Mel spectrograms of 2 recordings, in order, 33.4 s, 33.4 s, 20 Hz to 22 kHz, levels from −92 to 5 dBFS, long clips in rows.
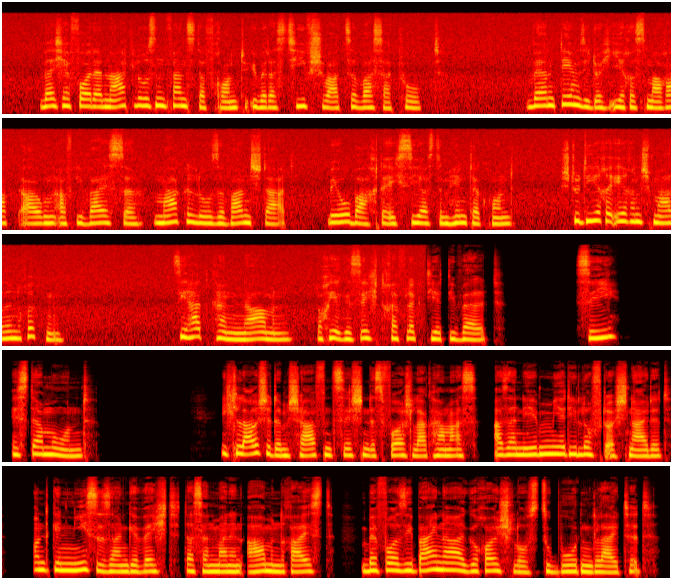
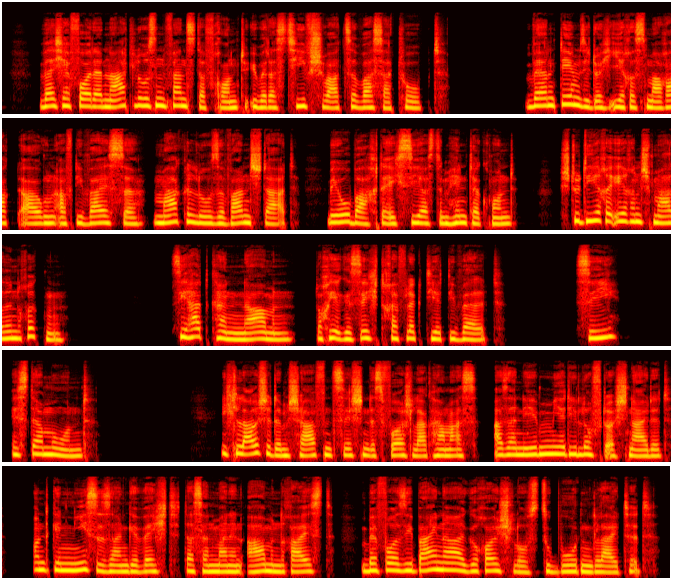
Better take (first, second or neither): second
